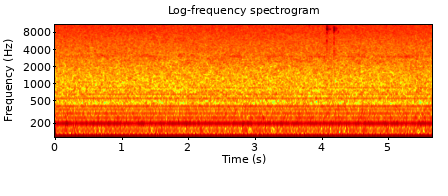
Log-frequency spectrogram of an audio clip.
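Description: Steady electrical hum with a stack of evenly spaced overtones, unchanging throughout, typical of mains hum picked up by the recording microphone. A faint click comes about four seconds in.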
